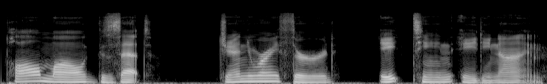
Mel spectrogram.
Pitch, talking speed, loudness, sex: 110 Hz, 90 wpm, -18 LUFS, male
